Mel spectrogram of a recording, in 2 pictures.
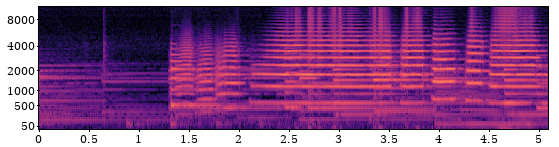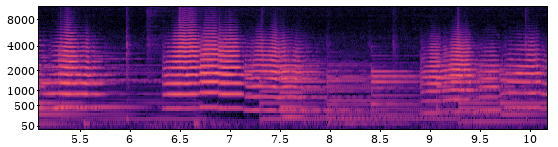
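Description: Trumpet playing a slow melody in long held notes over a quieter, lower accompaniment. A loud phrase begins just over a second in, after the fading end of the previous note.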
